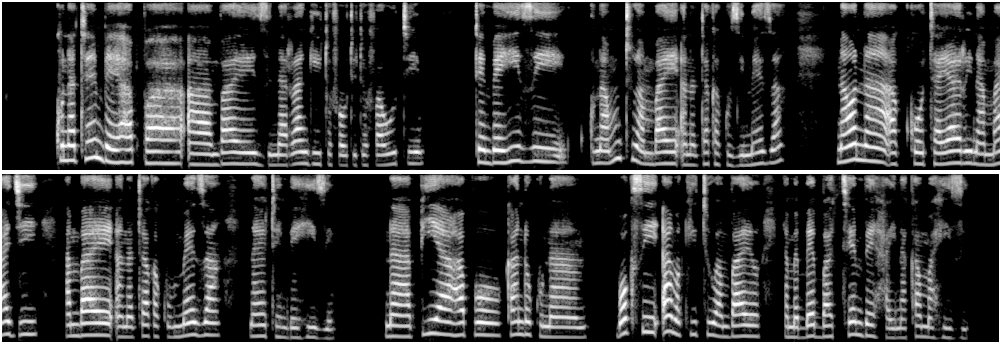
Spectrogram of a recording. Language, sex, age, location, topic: Swahili, female, 25-35, Kisumu, health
